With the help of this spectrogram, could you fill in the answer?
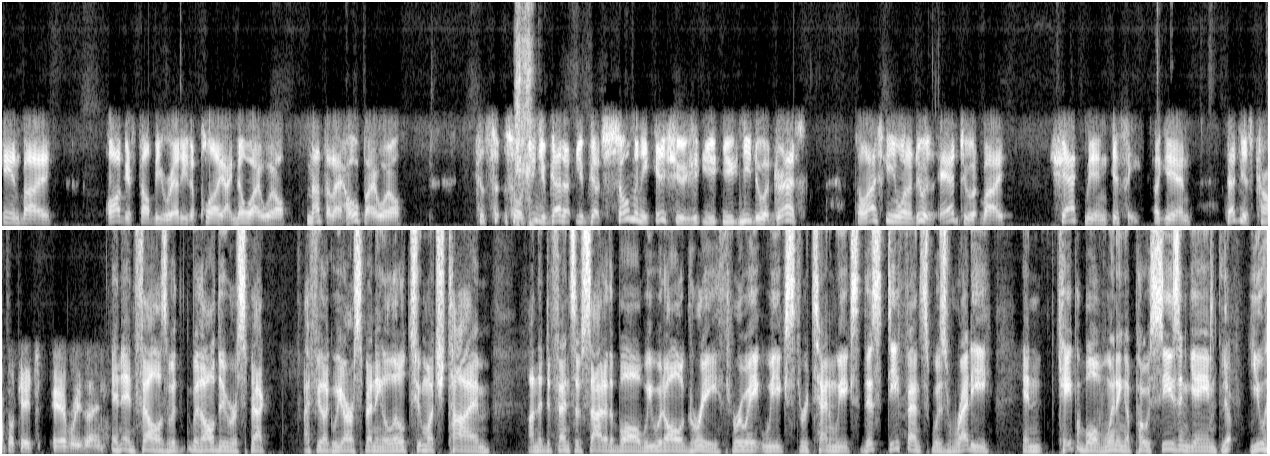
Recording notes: They receive a call from a listener. We go back to the phone lines with a caller.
